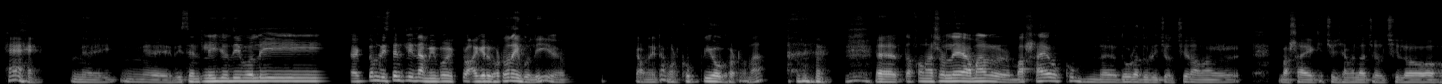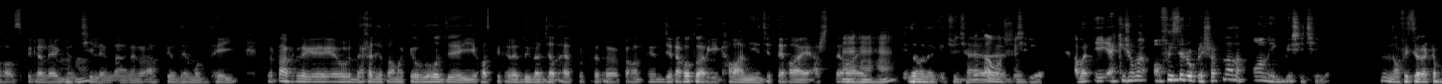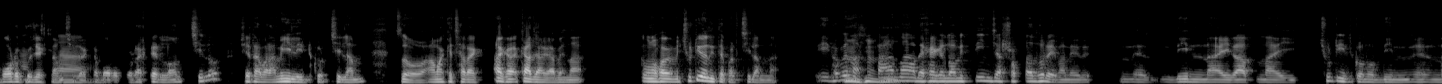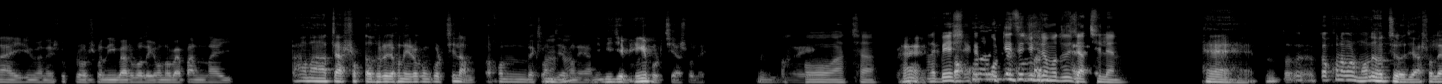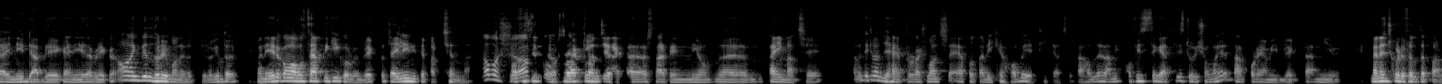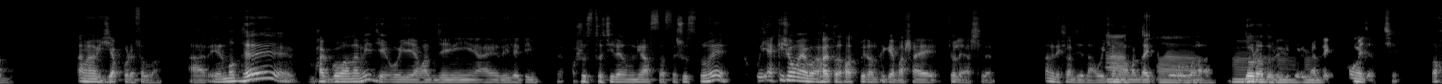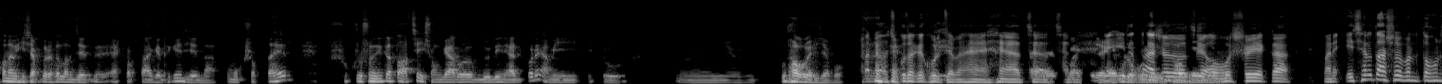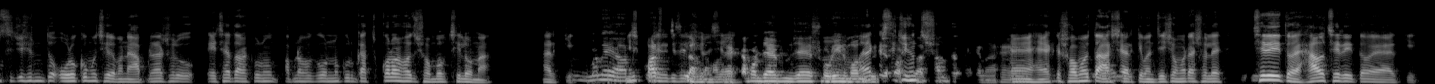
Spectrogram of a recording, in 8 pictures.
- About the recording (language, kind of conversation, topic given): Bengali, podcast, কাজ থেকে সত্যিই ‘অফ’ হতে তোমার কি কোনো নির্দিষ্ট রীতি আছে?
- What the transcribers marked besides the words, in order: in English: "recently"; in English: "recently"; chuckle; in English: "launch"; in English: "situation"; in English: "of course"; unintelligible speech; in English: "product launch"; in English: "certain"; in English: "product launch"; other background noise; chuckle; in English: "situation"; "কোন" said as "কুনু"; "আপনাদের" said as "আপনাগো"; "কোন" said as "কুনু"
